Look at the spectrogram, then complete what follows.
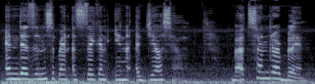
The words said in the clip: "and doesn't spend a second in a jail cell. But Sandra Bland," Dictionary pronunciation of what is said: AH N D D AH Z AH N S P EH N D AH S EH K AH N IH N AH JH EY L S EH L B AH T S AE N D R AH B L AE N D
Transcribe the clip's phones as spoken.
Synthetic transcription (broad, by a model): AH N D D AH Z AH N S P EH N AH S EH K AH N IH N AH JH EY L S EH L B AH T S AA N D R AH B L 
